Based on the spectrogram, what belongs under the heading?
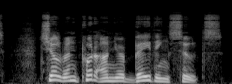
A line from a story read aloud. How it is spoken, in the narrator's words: raising her voice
